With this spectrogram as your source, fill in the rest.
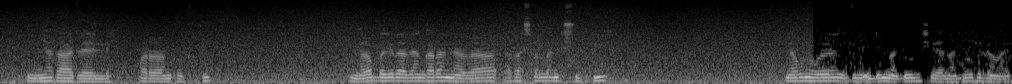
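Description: From 8.13 s to the end at 10.12 s, overdone noise removal sets in. The suppressor gates individual frequency bands down to almost nothing whenever they sit near its noise estimate, so the room noise, about 11 dB below the speech before this point, collapses into near silence with twinkling specks. Quieter parts of the speech are cut with it. A spectrogram shows patchy, isolated time-frequency blobs on a black background.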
